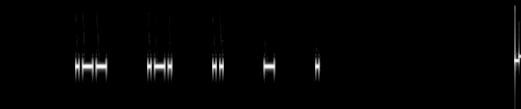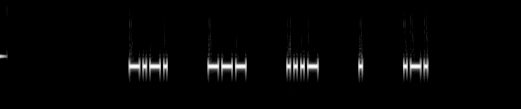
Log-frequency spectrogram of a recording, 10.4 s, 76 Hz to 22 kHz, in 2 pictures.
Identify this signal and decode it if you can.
Morse code, heard as a keyed tone, about 36 wpm, spaced as for 16 wpm, 700 Hz. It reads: WRITE COVER
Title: 4x Character Spacing - Top 300 Words - 35wpm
